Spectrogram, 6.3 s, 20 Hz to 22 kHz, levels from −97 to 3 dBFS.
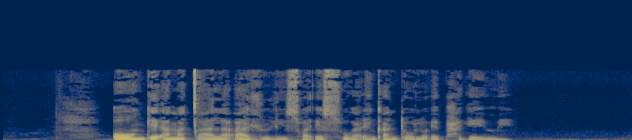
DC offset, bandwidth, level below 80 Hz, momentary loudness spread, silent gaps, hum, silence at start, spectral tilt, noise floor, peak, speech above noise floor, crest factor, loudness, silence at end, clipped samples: under 0.1%; 12 kHz; -56 dBFS; 12 LU; none; none; 0.7 s; -5 dB/octave; -67 dBFS; -4 dBFS; 43 dB; 22 dB; -25 LUFS; 1.2 s; under 0.1%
